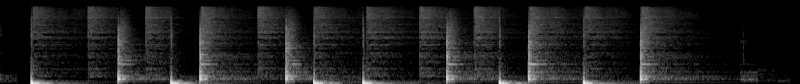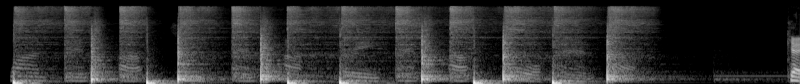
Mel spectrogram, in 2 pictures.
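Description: Drum kit playing a rock beat of kick, snare and hi-hat with the crash cymbals left out, in two passages of about six seconds with a short break between.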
